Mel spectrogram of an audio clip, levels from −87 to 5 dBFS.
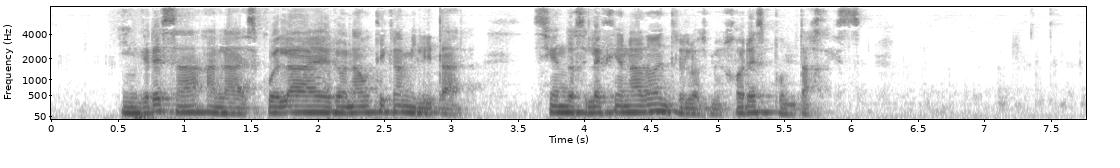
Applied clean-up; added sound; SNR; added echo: neural separator model SepFormer DNS4.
